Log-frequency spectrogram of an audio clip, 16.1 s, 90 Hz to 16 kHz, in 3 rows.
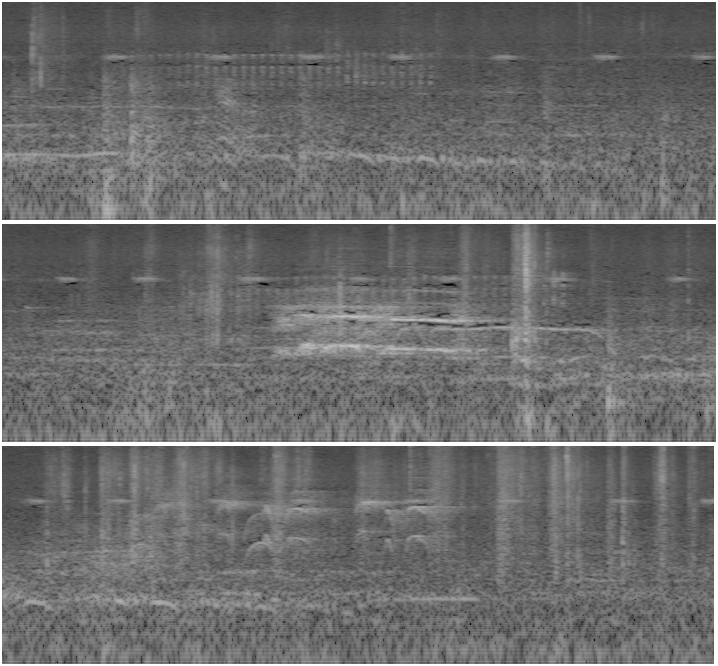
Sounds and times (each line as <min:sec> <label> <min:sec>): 0:00.0 monkeys 0:07.4
0:00.0 chickens around the mic 0:16.0
0:08.4 monkeys 0:16.0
